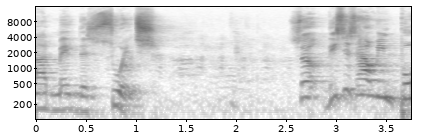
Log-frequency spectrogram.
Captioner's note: laughter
